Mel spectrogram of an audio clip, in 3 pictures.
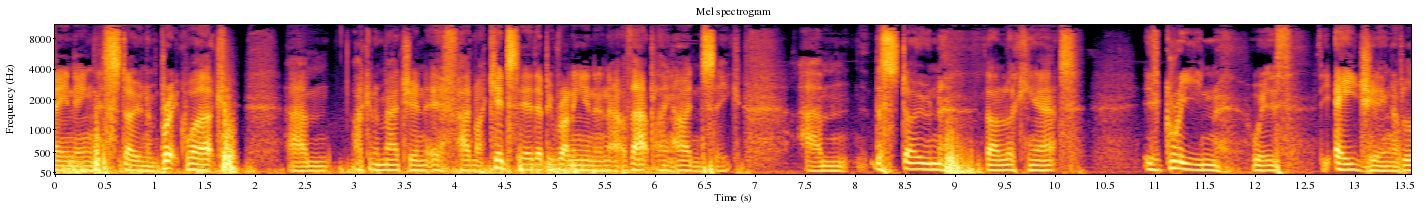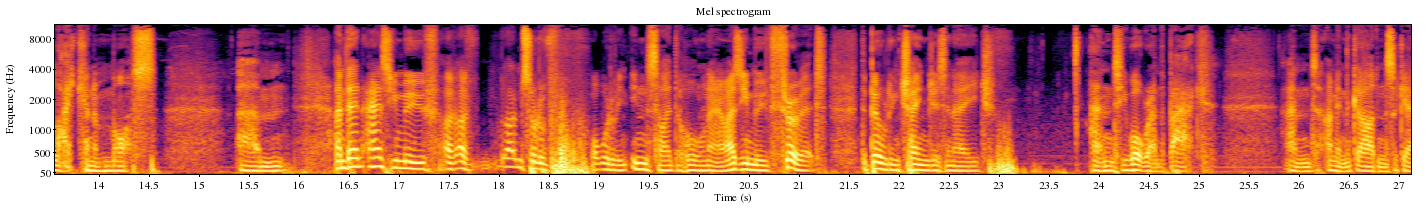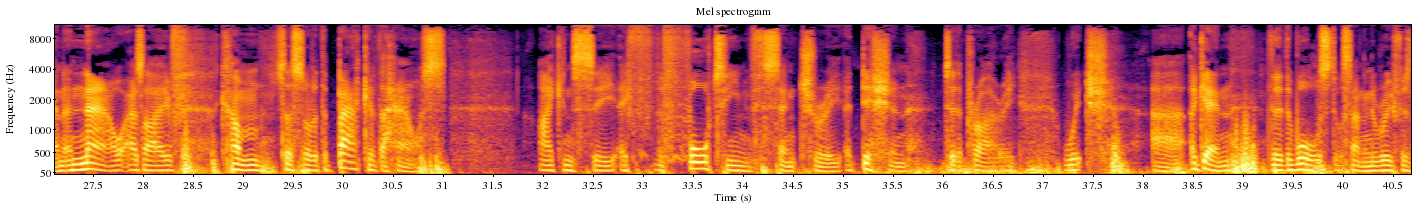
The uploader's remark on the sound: This week’s edition was recorded in the grounds of Wilmington Priory in Sussex, near the south coast of England.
